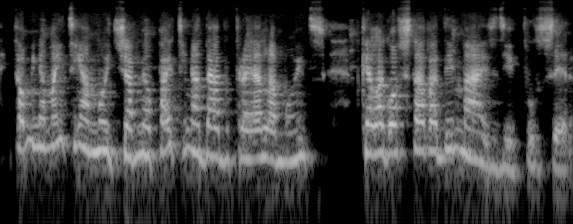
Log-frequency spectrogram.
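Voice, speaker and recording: Her pitch is high for a woman. The intonation is lively. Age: 90s. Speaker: interviewee, researcher's mother. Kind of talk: oral history testimony. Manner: halting.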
